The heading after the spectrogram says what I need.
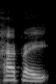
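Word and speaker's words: rapé: So rape, pronounced hape, is traditional stuff.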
